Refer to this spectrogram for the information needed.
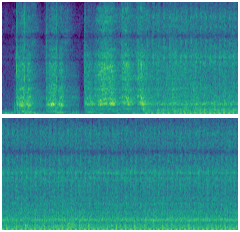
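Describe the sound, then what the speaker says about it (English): A small engine on a machine with a hotwired solenoid cranks in a few choppy bursts, then catches and settles into a steady rapid idle, close and loud. "Go key on and let's hit the starter switch."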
